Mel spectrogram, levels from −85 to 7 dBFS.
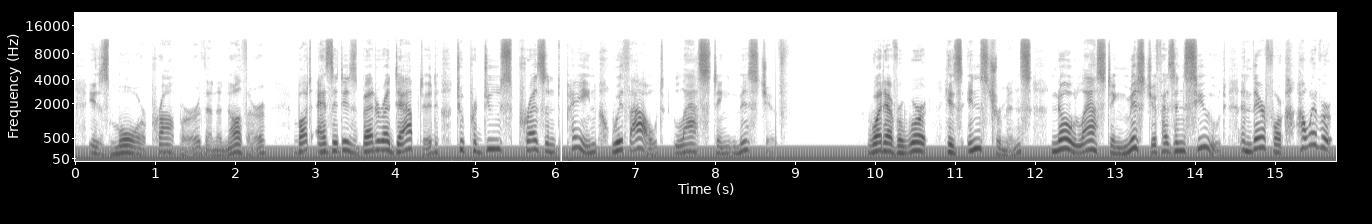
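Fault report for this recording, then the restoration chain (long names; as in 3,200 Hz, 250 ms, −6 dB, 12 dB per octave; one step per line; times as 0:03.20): mains hum 50 Hz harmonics 5 −35 dBFS
0:06.06–0:06.09: drop-out 33 ms
0:08.75–0:08.76: drop-out 9.1 ms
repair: hum removal 50 Hz, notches 5
repair the gap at 0:06.06, 33 ms
repair the gap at 0:08.75, 9.1 ms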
